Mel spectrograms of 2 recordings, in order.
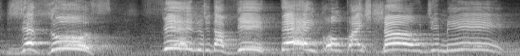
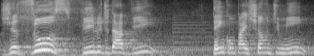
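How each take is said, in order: First: It is shouted at full, very loud volume. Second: It is shouted at a moderate loudness.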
